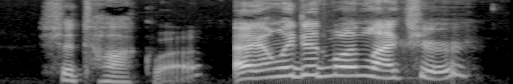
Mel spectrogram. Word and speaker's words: Chautauqua: about this um you've been lecturing can you pronounce this for me chattawagua Chautauqua I only did one lecture to be fair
